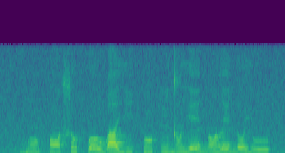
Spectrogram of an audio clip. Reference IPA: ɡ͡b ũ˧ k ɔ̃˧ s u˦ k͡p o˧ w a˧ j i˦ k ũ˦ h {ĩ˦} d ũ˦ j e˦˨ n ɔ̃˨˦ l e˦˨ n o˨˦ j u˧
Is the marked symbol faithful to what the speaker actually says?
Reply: yes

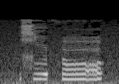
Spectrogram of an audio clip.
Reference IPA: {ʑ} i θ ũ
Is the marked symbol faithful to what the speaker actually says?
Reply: no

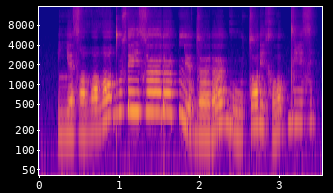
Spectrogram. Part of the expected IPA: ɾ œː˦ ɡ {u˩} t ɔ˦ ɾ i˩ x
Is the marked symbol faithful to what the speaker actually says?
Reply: no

